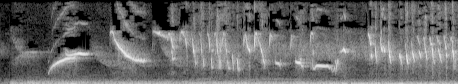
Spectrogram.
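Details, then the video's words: Timbrado canary song opening with two loud curved whistles, then a long rattling trill of fast high notes. "Timbrado canary singing beautiful melodic songs for training and listening"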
